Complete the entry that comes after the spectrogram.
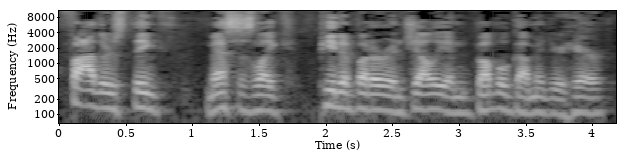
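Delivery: usual speaking voice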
